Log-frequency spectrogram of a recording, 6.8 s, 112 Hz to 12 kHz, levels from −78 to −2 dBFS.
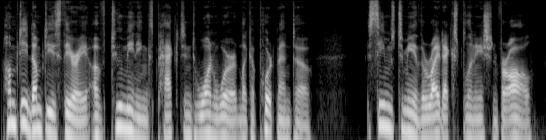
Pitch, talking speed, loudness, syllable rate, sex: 125 Hz, 185 wpm, -19 LUFS, 5.6 syllables/s, male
